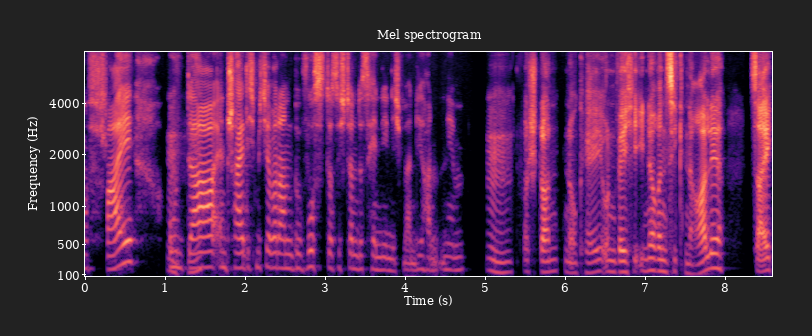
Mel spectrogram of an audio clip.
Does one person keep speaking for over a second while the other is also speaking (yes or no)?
no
